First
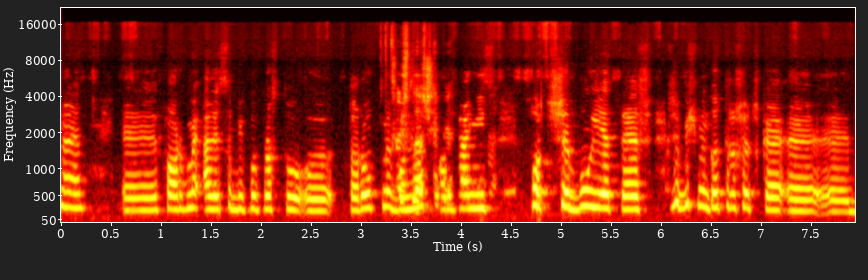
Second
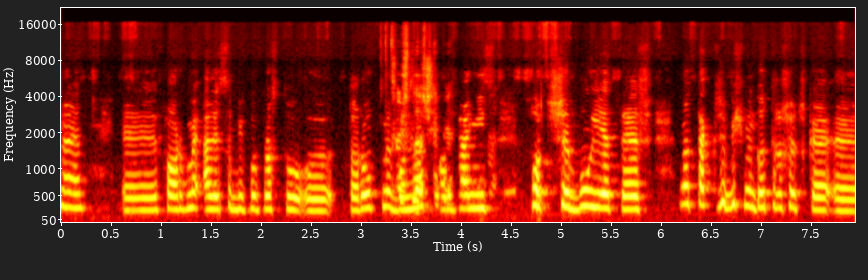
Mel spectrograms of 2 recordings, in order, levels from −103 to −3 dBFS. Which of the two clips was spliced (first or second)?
first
